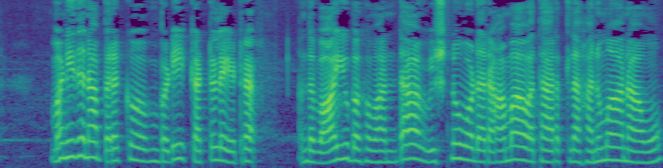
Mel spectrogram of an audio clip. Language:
Tamil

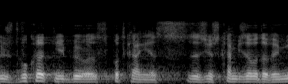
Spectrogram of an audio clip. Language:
Polish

